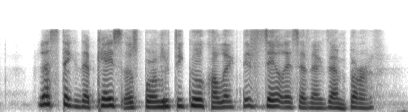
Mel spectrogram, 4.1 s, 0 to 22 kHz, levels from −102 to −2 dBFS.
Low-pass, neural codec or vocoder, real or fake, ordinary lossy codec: 7.2 kHz; codec, 16 kHz in and 24 kHz out, 0.4 kbps, LongCat-Audio-Codec, four codebook decoder; fake; none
